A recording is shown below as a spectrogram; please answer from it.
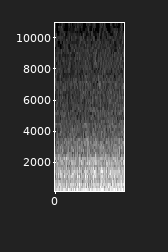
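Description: An Isuzu D-Max diesel engine idles steadily while warming up from a cold morning start after repairs, giving a continuous rough, even rumble throughout with no talking.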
